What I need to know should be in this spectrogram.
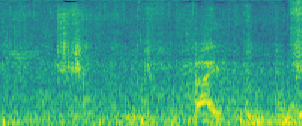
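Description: A fish splashes in water.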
